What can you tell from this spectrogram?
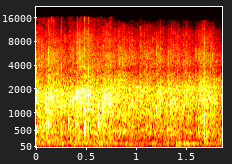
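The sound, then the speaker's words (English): A crowd at Vertical claps steadily throughout in response to its 2017 figures of first-time guests, a dense patter of many hands at fairly even loudness, with no one speaking over it. “Yeah, you can clap for that.”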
